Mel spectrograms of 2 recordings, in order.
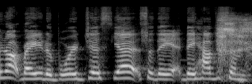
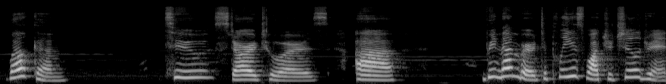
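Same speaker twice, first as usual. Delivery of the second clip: put-on female robot announcer voice, quieter; 6 dB quieter than usual. Speaker acting out the announcer she describes: robot lady announcer voice. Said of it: "She's this bronze little robot lady".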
